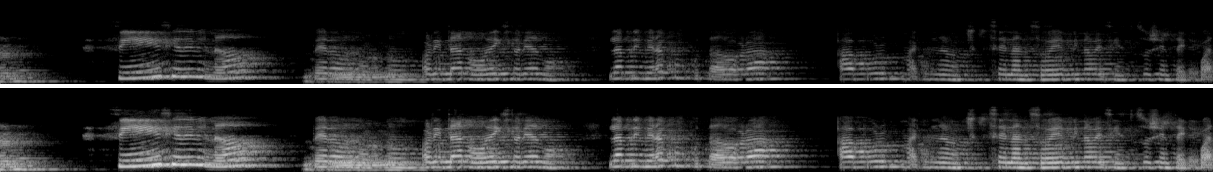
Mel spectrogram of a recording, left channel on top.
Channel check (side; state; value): left; quieter; 11.7 dB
